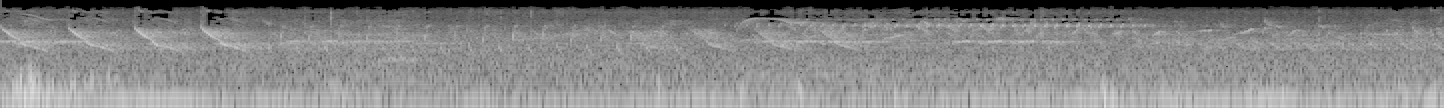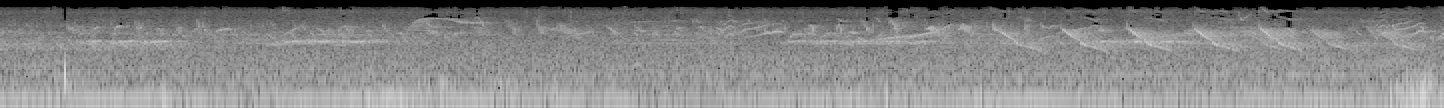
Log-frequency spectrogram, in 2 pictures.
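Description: Songbirds calling and singing: quick runs of high, downward-sliding notes at the start and again near the end, with short buzzy trills repeated in between. A steady low hum runs underneath, and there is a brief low rumble at the start and the end.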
